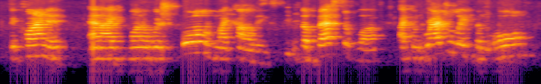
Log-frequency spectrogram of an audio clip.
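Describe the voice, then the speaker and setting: Here is a woman with an ordinary speaking voice. Her pitch varies in an ordinary way. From New York, Puerto Rican family. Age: 60s. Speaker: lawyer. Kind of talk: convention speech.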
